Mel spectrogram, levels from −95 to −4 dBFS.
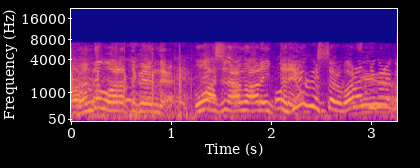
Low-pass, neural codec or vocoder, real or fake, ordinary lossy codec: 7.2 kHz; none; real; none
